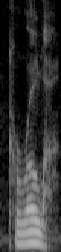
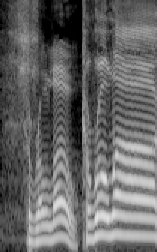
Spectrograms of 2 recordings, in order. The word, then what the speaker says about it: Carollo: Corolla. Carollo.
